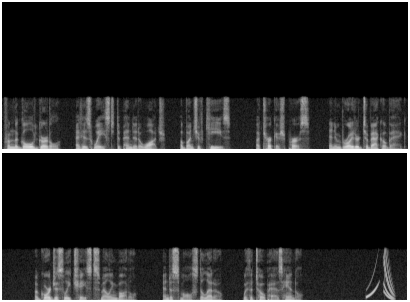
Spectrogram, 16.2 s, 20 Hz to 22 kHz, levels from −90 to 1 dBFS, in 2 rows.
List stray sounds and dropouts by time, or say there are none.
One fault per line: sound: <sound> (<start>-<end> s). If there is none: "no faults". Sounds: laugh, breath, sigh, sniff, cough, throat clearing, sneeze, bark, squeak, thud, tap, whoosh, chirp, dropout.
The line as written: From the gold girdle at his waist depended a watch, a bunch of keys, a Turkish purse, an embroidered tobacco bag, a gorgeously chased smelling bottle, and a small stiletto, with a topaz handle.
sound: chirp (15.4-16.0 s)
